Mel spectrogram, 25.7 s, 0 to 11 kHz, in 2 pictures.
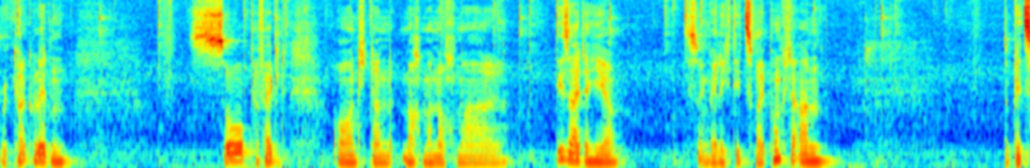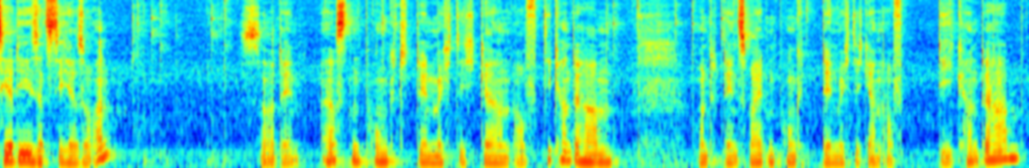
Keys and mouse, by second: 0.7 Tab, 1.2-2.0 drag, 2.4 KP_7, 3.4 shift+drag, 4.7 1, 6.2 shift+click, 6.5 shift+middle click, 7.6 middle click, 8.6 shift+middle click, 10.2 KP_7, 11.0 shift+middle click, 11.7 shift+d, 14.6 click, 14.8 shift+middle click, 15.5 shift+middle drag, 16.4 b, 17.3 a, 17.6 b, 18.6 g, 19.0 x, 20.5 ctrl+click, 20.9 a, 21.2 b, 21.9 shift+click, 22.9 g, 23.3 x, 24.7 ctrl+click.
